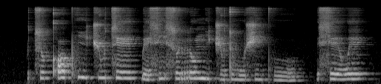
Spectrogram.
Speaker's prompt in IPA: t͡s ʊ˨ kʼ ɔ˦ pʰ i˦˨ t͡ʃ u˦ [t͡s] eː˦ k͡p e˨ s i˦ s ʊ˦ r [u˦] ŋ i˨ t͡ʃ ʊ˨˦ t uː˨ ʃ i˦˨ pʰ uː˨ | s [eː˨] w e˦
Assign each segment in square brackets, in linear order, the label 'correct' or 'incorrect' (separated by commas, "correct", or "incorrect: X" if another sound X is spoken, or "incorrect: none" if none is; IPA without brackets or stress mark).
correct, incorrect: o˦, correct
